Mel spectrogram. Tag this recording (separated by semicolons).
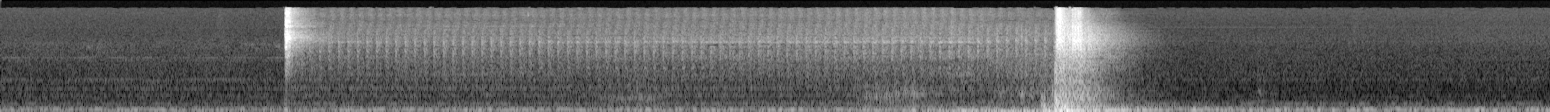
close; door; pneumatic; train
